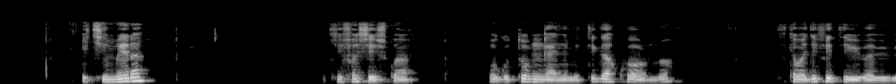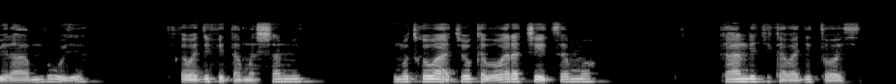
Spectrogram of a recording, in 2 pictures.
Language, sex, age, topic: Kinyarwanda, male, 18-24, health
